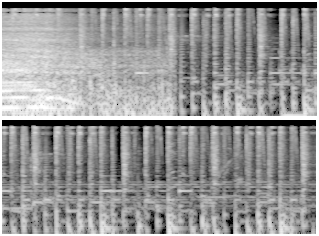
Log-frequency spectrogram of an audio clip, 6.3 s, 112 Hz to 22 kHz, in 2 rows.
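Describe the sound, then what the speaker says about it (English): A restored Land Rover Defender 110 with a 430 hp Corvette LS3 V8 and six-speed automatic roars loudly and close, revving and accelerating with deep engine surges, a few short gaps between pulls and some tyre noise. "Gracie is powered by our 430 horsepower LS3 engine with 6-speed automatic transmission."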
